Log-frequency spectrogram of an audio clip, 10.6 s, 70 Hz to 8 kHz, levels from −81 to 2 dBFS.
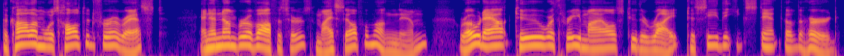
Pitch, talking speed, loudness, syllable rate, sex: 150 Hz, 175 wpm, -19 LUFS, 4.2 syllables/s, male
